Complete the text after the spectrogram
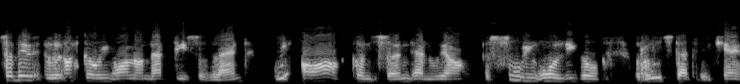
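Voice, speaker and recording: A man with a normal speaking voice talks at a fairly high pitch with ordinary variation. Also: moderate pace. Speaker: municipal mayor. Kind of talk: formal interview. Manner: formal.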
